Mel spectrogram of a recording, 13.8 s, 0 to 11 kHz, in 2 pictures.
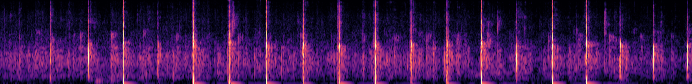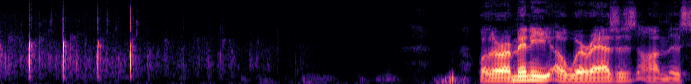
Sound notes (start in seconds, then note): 0.0 applause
